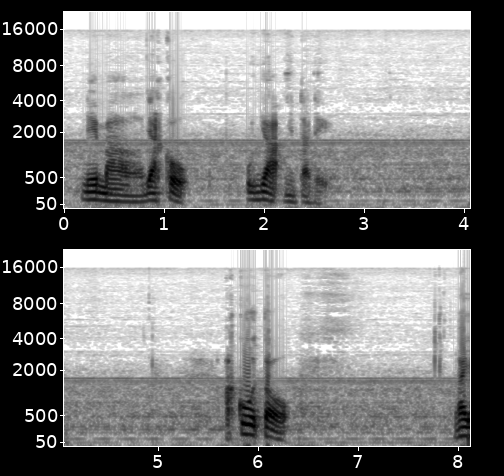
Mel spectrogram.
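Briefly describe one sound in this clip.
An elderly man speaks slowly and calmly in short phrases, close to a microphone.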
